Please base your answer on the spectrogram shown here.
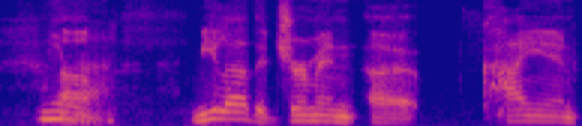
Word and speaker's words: Miele: our listeners tweet out us saying it's not M it's Mila Mila Mila the German uh high-end cooking appliance company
